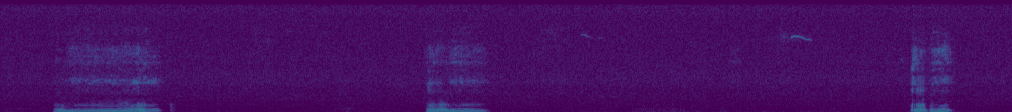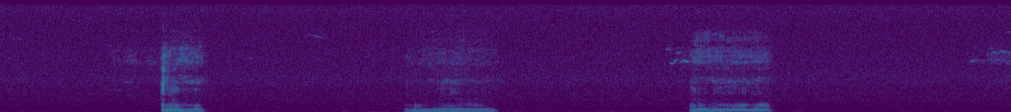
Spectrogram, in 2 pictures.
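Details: Lifelong snorer whose snoring is getting louder with age: low, buzzing snores about every three seconds, roughly six in twenty seconds, quiet between.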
